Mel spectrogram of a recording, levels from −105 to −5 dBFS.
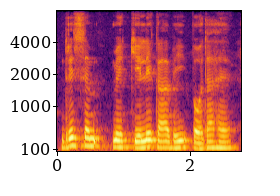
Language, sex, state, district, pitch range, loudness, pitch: Hindi, male, Uttar Pradesh, Lucknow, 130-145 Hz, -13 LUFS, 135 Hz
